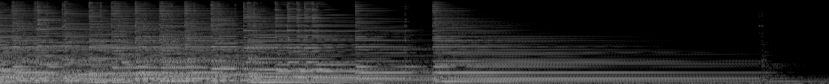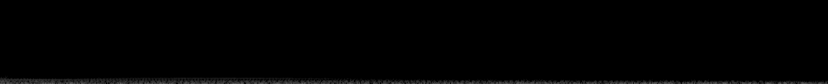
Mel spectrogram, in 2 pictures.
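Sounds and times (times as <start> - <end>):
harpsichord invention: 0.0 - 7.7.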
